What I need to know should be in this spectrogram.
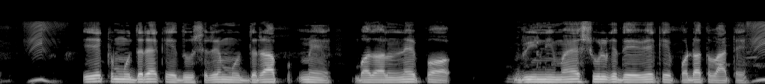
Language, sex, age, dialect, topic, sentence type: Bhojpuri, male, <18, Northern, banking, statement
